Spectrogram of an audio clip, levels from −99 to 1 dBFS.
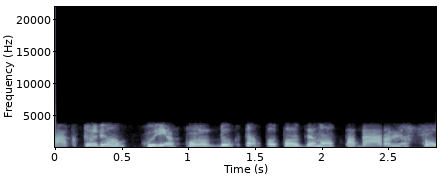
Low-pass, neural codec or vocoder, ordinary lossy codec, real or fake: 3.6 kHz; codec, 44.1 kHz, 3.4 kbps, Pupu-Codec; Opus, 16 kbps; fake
